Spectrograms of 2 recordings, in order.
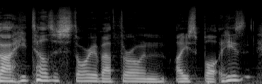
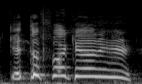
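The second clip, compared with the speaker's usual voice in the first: laughing disbelief; 13 semitones higher than usual. Real, not acted.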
